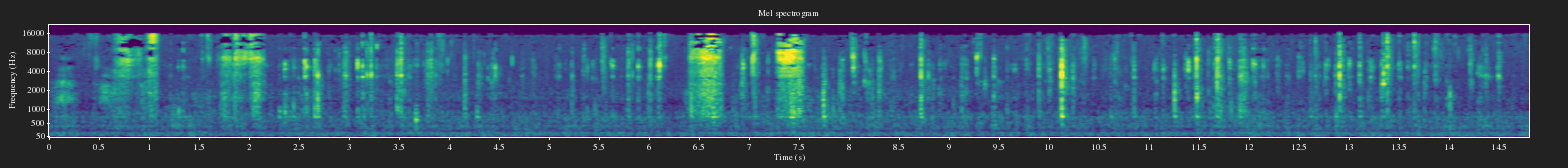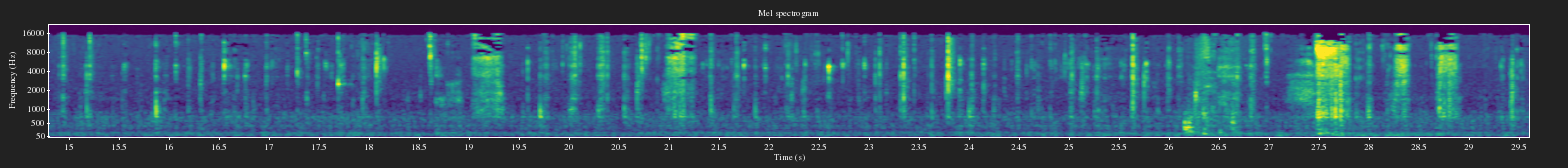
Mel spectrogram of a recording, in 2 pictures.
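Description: Close-miked eating sounds: chewing and biting, with many small clicks and a few louder crunchy bursts, over a steady low hum.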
